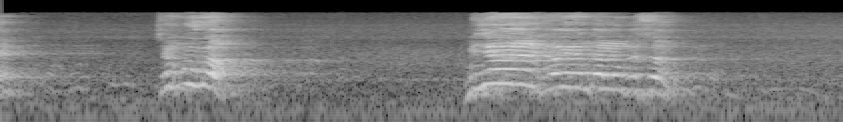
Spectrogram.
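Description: A man shouts slogans through a loudspeaker outdoors.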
